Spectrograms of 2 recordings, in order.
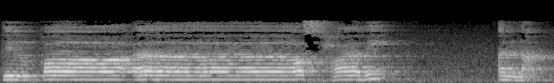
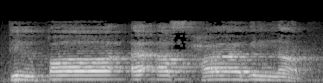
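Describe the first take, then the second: First: A lengthened vowel follows the first glottal stop. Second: Both glottal stops are fully pronounced. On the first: "بمدة بعد الهمزة الأولى" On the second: "بتحقيق الهمزتين"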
